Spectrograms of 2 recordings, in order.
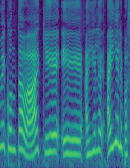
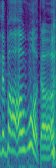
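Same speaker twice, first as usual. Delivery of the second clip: a mock British accent, a bit louder; 3 semitones higher, 6 dB louder than usual. Co-host jokingly mimicking a British accent, a bit louder. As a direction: toss off a mock British phrase. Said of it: "I was like".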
